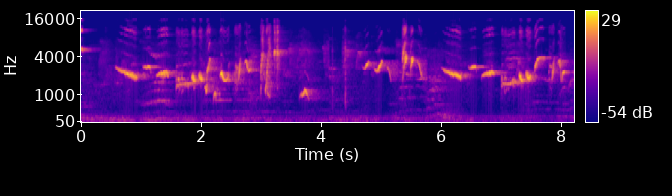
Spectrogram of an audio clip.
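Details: Shama, white-rumped, belting out a many-voiced competition song with tail flicks in the cold season: sweet slurred whistles rising and falling, quick warbled runs and scattered clicks, near-continuous over several seconds.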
